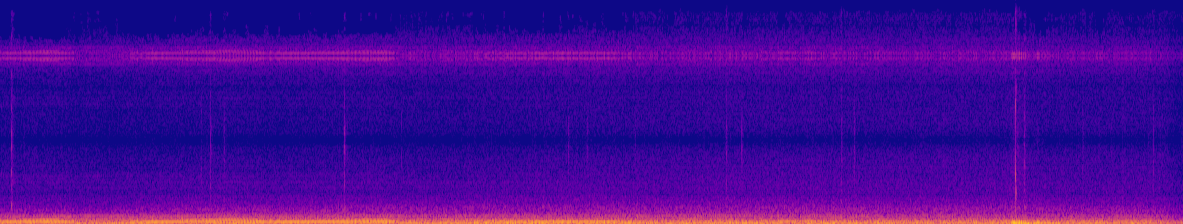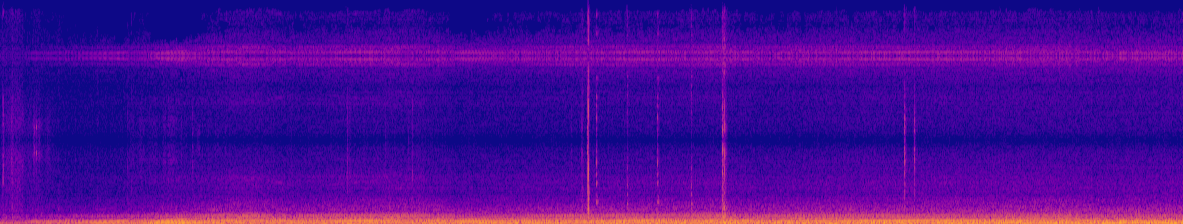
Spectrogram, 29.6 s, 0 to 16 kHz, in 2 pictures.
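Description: Jaguar XF 2.2D's four-cylinder turbodiesel accelerating hard, heard inside the cabin. Its note climbs and drops back again and again as the eight-speed automatic shifts up. About halfway there is one sharp knock, the sound dips briefly, then a fresh run climbs through several more upshifts.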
